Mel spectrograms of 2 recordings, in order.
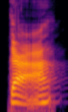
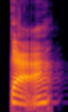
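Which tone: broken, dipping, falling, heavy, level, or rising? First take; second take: heavy; heavy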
